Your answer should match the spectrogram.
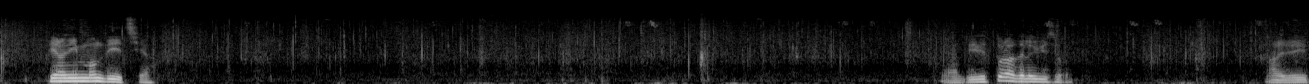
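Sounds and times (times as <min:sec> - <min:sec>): faint ticks and crackles: 0:00.0 - 0:13.0.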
